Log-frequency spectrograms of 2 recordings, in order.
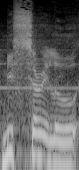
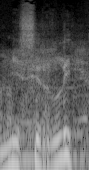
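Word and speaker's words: Misirlou: Missirlu é como os gregos pronunciam a palavra turca Missirli, que significa garota egípcia.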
